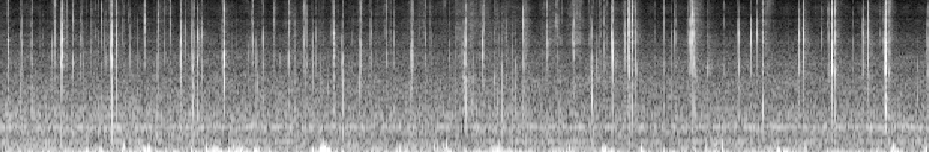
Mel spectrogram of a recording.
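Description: Fingers with long painted nails tap, scratch and crinkle a flat, sealed blue Pokémon trading card booster pack with cards inside, its thin plastic foil wrapper lying beside other packs. Dense, sharp crackling ticks and crisp crinkles fire irregularly over softer rustling and a faint steady hum, with each tick dying away almost instantly.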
